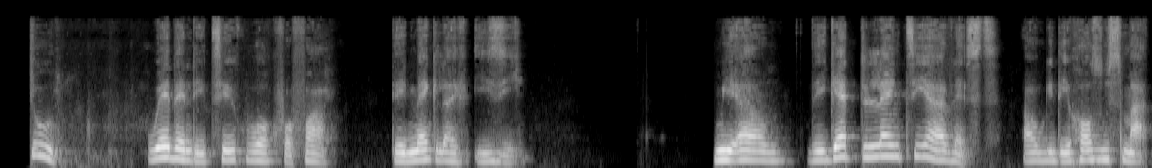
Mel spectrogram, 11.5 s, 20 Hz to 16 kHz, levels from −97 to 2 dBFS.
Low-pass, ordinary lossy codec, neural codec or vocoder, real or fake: 10.8 kHz; none; codec, 24 kHz, 0.9 kbps, WavTokenizer, medium speech release version 1; fake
